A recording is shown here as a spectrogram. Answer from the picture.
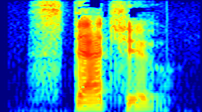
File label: "statue", voice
